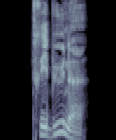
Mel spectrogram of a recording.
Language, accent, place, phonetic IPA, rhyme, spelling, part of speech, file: German, Germany, Berlin, [tʁiˈbyːnə], -yːnə, Tribüne, noun, De-Tribüne.ogg
- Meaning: 1. grandstand (sitting area of a stadium) 2. platform, rostrum (for a speaker)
